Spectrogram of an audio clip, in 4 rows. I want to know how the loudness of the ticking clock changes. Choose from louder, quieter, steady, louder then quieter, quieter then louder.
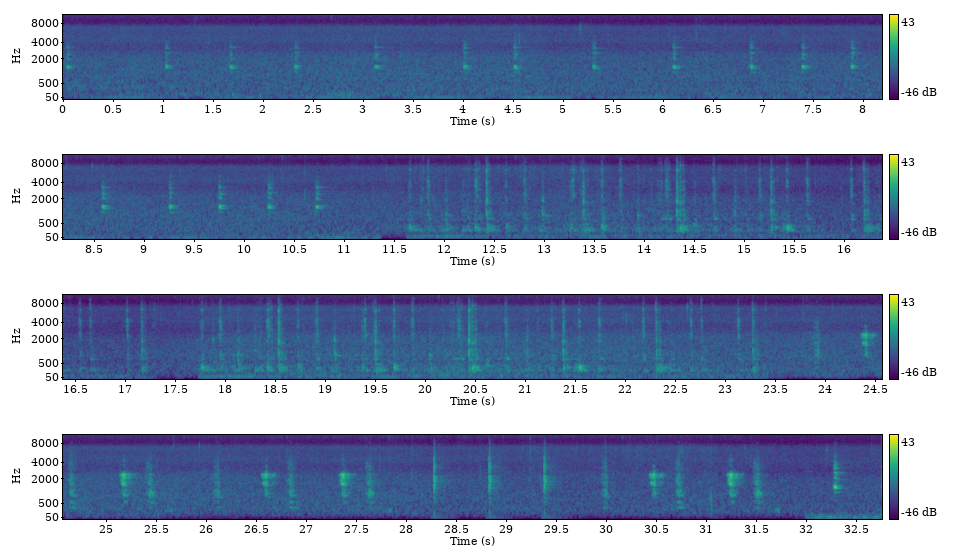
louder.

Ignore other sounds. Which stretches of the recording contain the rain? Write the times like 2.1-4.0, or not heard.
0.0-32.7.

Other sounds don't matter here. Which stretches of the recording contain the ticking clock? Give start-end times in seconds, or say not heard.
0.0-32.7.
